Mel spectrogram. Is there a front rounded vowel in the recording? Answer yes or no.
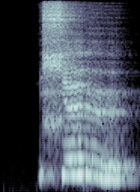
yes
